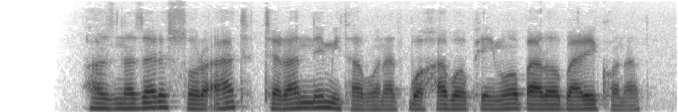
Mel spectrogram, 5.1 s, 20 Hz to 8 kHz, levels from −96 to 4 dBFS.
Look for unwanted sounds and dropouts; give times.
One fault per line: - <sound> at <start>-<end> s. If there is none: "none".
none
